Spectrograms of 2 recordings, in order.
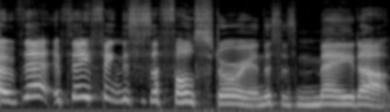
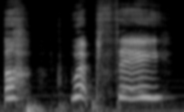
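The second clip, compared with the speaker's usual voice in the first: high, slow playing-dumb whoopsie; mock ditzy oops; mock innocent; 7 semitones higher, slower than usual. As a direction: play the innocent fool, drawn out. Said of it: "I do that a lot".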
